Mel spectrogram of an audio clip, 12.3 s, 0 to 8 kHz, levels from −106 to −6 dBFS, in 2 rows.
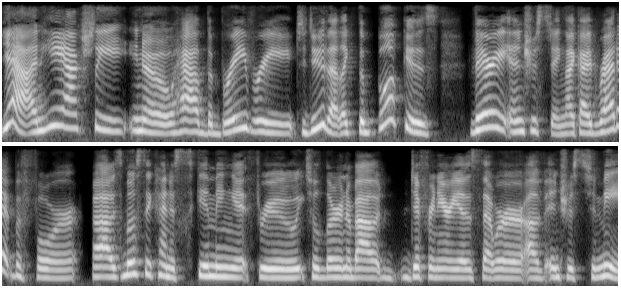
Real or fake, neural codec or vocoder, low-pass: fake; codec, 16 kHz, 4 kbps, X-Codec, WavLM features, trained on Multilingual LibriSpeech; 7.2 kHz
